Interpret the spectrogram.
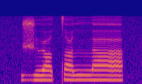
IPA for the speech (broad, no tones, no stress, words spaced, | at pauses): ʒø tˤʏlːa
